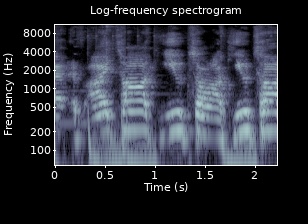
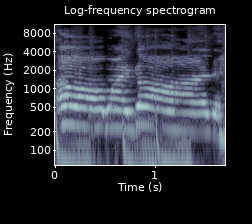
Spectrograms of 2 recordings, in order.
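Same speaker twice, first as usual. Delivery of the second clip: mock tearful crying, God drawn out; 4 semitones higher than usual. Retelling how she reacted to a ring gift: imitating someone crying. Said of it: "she was all crying".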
